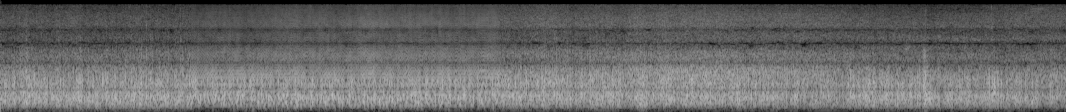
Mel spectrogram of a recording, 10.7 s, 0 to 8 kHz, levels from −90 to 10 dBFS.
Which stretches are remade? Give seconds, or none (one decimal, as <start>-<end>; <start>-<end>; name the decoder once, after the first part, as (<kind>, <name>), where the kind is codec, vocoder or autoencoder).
1.9-5.0 (vocoder, Vocos)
